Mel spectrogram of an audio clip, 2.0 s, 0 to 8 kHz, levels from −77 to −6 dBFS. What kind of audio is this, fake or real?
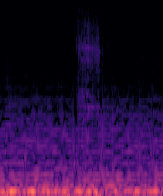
fake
